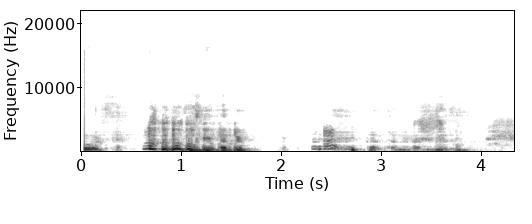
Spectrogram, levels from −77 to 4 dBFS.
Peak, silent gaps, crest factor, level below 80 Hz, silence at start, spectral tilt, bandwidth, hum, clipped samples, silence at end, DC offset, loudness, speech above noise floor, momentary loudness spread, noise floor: -2 dBFS; none; 16 dB; -56 dBFS; 0 s; -8 dB/octave; 7.4 kHz; none; under 0.1%; 0.5 s; under 0.1%; -16 LUFS; 43 dB; 25 LU; -61 dBFS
